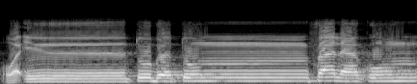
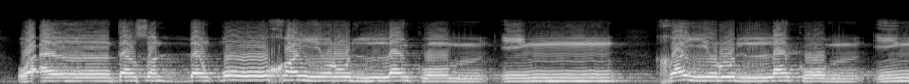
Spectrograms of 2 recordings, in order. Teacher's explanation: Sama hukum bacaannya, yaitu izhar syafawi. Harus dibaca dengan jelas mimnya, tidak boleh dibaca dengan samar, tidak boleh artinya ditahan mim itu, tapi jelas dan langsung masuk pada kalimah setelahnya.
